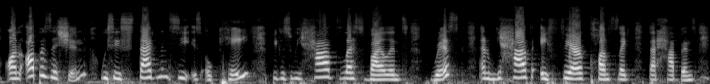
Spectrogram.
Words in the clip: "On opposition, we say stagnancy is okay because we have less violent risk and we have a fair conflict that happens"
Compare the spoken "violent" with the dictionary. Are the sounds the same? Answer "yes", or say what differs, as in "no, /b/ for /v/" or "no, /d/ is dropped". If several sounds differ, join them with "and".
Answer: yes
